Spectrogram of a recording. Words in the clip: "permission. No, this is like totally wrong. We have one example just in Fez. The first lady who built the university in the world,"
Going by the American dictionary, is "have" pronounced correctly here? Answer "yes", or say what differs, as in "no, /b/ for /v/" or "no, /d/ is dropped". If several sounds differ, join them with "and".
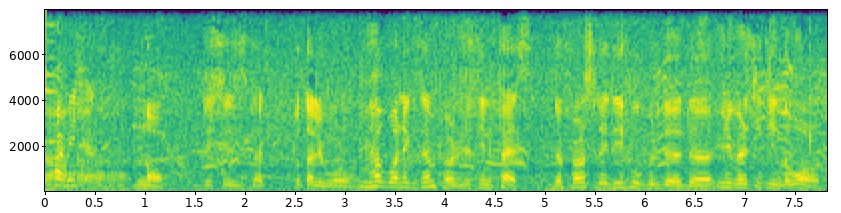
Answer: yes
